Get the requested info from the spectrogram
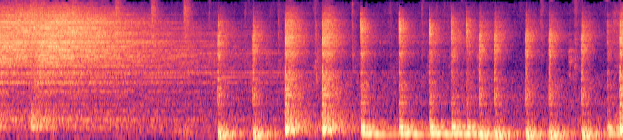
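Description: Electronic drum-kit sounds from Logic Pro, triggered by Aeroband PocketDrum motion-sensing sticks and heard through studio monitors. A cymbal crash rings away over about two seconds, then a quick run of drum hits follows.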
